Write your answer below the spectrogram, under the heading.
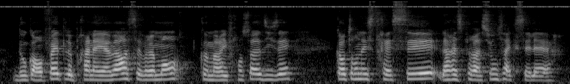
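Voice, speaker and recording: A woman speaks at a moderate pace in a fairly high voice. Her intonation stays flat and monotone. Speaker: yoga instructor. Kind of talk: talk.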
